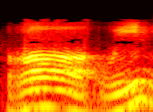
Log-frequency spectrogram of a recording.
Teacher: نلاحظ إن إحنا في أعلى درجات التفخيم لأنه أتى حرف مفخم وبعده ألف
